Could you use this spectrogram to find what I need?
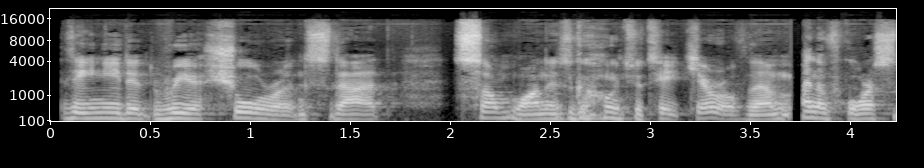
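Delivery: usual speaking voice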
